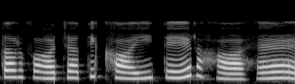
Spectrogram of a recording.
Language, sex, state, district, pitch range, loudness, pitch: Hindi, female, Madhya Pradesh, Umaria, 275-330 Hz, -15 LUFS, 300 Hz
